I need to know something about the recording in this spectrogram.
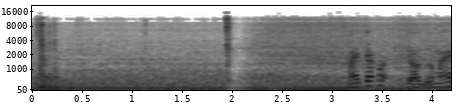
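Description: A car hood latch clicks and the hood swings open.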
